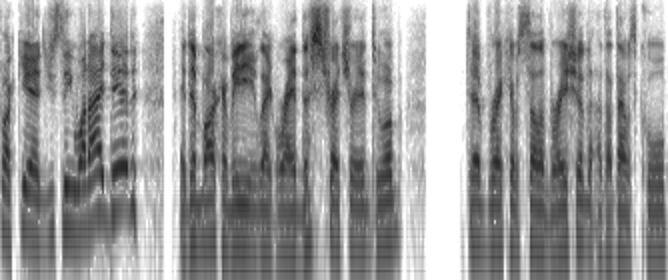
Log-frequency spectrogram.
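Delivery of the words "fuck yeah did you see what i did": cocky, smug gloating, pitched-up. Recapping a match, retelling a performer's celebration: retelling a smug taunt. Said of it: "He was taunting and like being like".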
